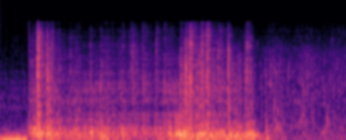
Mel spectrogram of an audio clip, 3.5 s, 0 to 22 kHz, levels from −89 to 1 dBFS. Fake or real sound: fake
